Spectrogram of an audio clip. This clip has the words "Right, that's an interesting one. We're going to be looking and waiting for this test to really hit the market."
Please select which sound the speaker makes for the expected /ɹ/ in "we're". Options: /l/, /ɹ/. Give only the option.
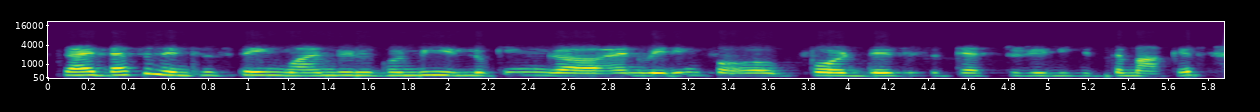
/l/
